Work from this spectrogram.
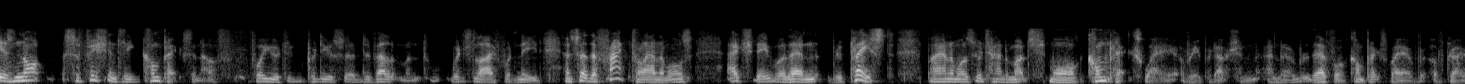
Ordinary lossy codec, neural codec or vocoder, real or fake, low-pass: Opus, 16 kbps; none; real; 5.4 kHz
